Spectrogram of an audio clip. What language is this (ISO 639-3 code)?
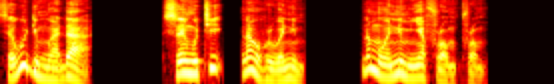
aka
